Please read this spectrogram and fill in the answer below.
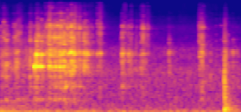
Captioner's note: pencils clatter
